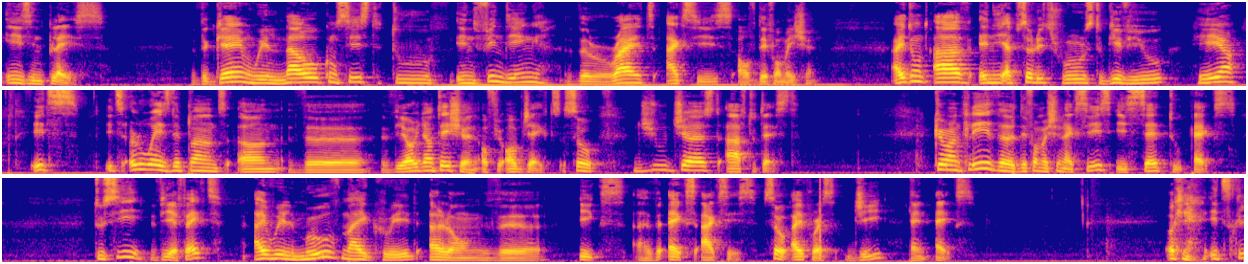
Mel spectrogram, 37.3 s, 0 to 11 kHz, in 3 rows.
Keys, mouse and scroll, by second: 0.0 shift+middle click, 20.8 scroll down 1, 34.0 g, 34.9 x.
